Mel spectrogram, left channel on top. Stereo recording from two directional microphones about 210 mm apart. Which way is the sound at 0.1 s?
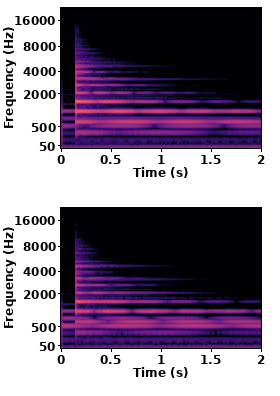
5° left (ahead or behind).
